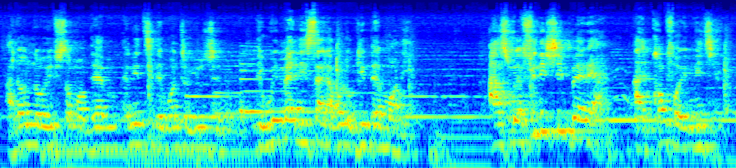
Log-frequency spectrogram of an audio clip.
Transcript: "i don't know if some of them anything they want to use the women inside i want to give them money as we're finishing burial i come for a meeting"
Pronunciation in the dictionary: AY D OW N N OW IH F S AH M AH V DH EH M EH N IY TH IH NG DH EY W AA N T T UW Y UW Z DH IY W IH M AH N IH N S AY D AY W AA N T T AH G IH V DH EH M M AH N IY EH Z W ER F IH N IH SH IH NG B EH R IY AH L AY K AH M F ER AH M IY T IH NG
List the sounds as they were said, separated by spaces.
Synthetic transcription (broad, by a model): AY D OW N N OW IH F S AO M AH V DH EH M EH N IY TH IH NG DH EY W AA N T T UW Y UW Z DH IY W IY M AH N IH S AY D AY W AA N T T AH G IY V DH EH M M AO N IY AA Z W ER F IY N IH SH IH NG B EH R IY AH AY K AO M F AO AH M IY T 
